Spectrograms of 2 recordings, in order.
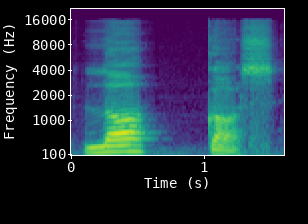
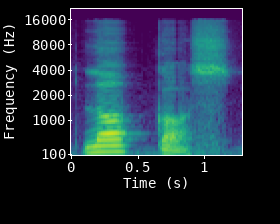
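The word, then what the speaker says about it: λόγος: and we again have the word lo goss the acute accent law rising and then gos lo cos we then again have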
